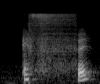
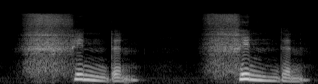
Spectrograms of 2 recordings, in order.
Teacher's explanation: cuando decimos f en este momento F no usamos la voz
